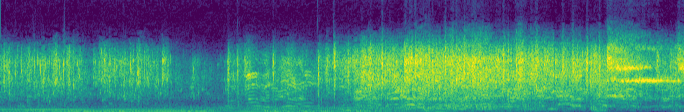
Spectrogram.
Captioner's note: muttering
